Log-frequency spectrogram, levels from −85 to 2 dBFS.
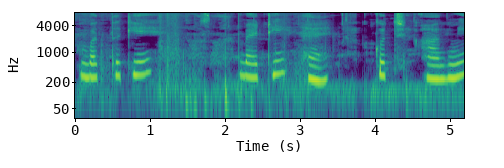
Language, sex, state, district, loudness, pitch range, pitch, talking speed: Hindi, female, Bihar, Katihar, -18 LUFS, 255-300 Hz, 275 Hz, 60 wpm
